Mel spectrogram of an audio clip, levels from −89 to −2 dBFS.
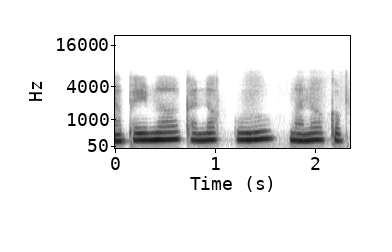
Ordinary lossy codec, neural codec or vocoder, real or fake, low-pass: none; codec, 24 kHz, 0.5 kbps, DualCodec; fake; 7.2 kHz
